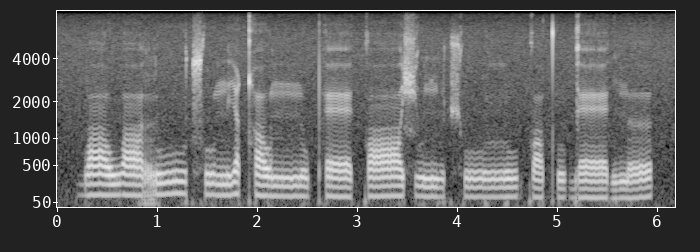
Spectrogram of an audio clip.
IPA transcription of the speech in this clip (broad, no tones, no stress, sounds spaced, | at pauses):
b ɒː w ɒː r uː t͡sʰ u n̪ i qʰ o nː u pʰ ɛː k ɒː ɕ u ɲ u t͡ʃʰ uː lː u k ɒ t̪ʰ u ɡ ɛː ɡ n̪ ə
